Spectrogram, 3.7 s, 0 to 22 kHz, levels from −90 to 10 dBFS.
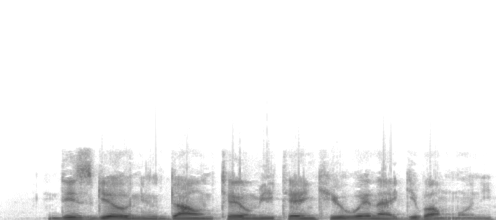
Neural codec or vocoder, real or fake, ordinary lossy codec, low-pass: codec, 16 kHz, 4 kbps, X-Codec, WavLM features, trained on Multilingual LibriSpeech; fake; AAC, 48 kbps; 7.2 kHz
